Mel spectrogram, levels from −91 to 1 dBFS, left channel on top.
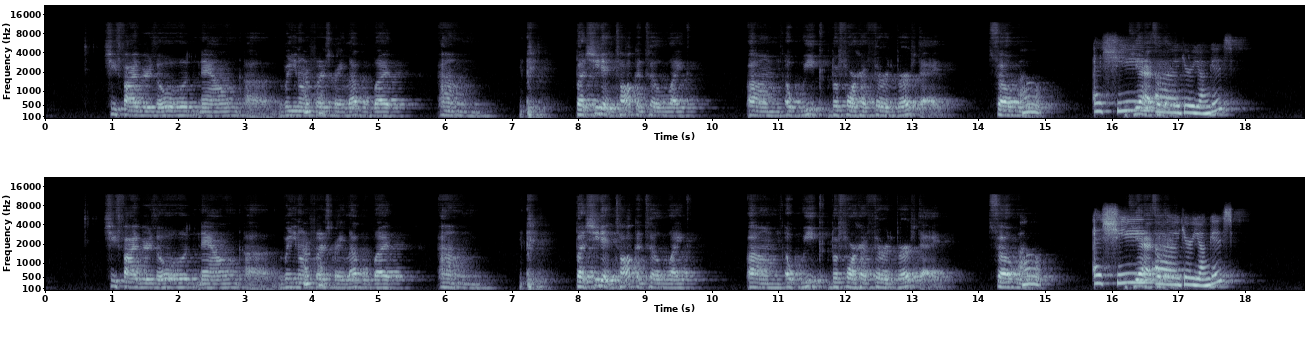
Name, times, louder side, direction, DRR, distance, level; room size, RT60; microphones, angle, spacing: voice 1, 0.9-5.2 5.9-6.6 7.2-7.4 8.0-9.6 10.5-13.5 14.2-14.8 16.3-16.9 17.4-17.6, right 1 dB, 20° right, 5 dB, 5.7 m, -28 dB
voice 2, 3.9-4.2 14.6-14.9 15.7-17.8, right 2 dB, 90° right, 10 dB, 1.5 m, -26 dB
27.0 x 23.5 x 8.4 m, 0.70 s
head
